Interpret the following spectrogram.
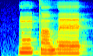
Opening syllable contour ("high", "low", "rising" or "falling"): high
